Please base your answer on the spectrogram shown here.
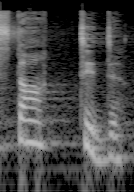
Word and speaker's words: started: If a verb ends with a T or a D, then the pronunciation of ed becomes id. And in fact, it's impossible to pronounce it any other way.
